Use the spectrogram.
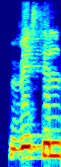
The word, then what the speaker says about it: whistle: विशिल में कौन सा वर्ड साइलेंट है? तो इसे हम पढ़ते हैं तो विशिल पढ़ते हैं, विशिल।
